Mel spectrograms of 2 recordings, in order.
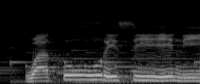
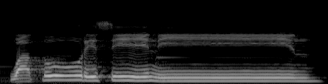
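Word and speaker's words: وَطُورِ سِينِينَ: Tapi karena bertemu dengan nun yang disukunkan di akhir kalimat, namanya berubah menjadi mad arid lis sukun, panjangnya 2 sampai 6 harokat. Jadi dibacanya waturi sinin.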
